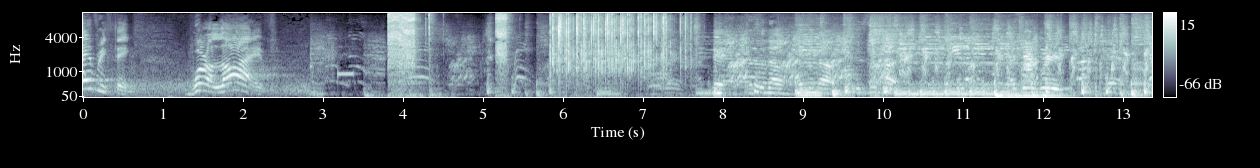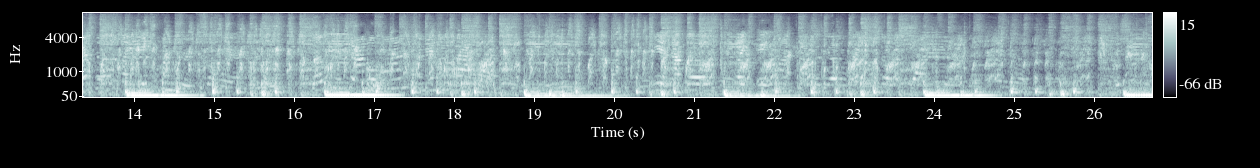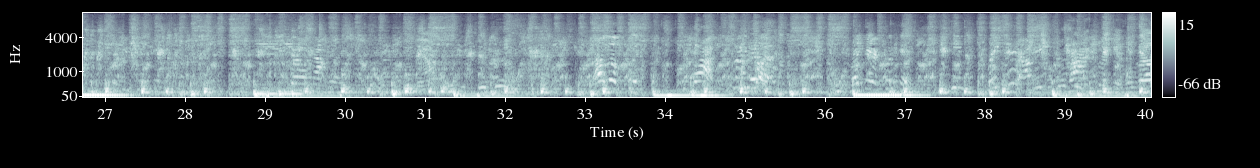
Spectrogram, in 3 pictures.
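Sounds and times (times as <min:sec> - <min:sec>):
turntable record scratching: 0:02.6 - 0:40.0.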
